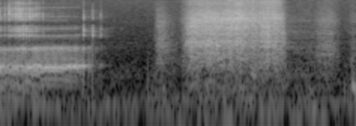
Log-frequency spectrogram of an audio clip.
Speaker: We're about to have a burping challenge. She's gonna burp first.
